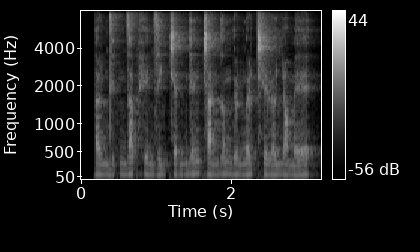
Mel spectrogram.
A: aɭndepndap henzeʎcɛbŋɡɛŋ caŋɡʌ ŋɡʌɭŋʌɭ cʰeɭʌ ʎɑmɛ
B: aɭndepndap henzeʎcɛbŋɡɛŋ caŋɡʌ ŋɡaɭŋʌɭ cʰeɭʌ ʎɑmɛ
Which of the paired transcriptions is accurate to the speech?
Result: A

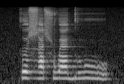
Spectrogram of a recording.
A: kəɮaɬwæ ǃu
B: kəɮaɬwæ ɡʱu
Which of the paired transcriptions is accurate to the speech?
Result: B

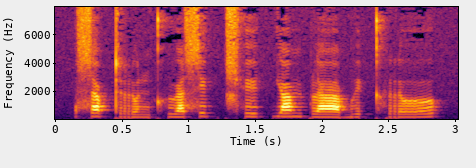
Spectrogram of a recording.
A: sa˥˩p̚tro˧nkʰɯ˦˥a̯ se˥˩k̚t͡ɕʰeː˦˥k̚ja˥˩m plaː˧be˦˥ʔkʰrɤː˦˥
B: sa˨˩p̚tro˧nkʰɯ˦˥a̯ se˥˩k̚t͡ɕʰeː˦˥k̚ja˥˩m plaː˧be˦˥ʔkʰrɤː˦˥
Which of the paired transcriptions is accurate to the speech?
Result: A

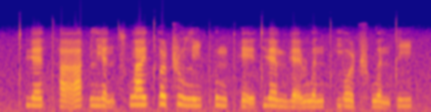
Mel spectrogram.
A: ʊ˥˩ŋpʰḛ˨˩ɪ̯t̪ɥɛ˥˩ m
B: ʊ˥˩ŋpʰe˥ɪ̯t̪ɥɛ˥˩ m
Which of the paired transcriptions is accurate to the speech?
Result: A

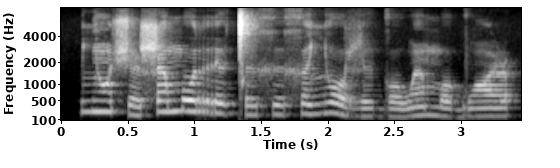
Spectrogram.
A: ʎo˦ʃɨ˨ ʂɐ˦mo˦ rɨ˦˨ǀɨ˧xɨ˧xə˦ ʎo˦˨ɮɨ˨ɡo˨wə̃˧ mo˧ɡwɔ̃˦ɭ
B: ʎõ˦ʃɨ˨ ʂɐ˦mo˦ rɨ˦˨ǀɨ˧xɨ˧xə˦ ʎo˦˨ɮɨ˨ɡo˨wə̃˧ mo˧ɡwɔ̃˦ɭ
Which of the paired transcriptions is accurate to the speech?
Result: B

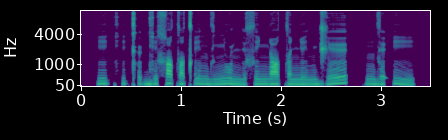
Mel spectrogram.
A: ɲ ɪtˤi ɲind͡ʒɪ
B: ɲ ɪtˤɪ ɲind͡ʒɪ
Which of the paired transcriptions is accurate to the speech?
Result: B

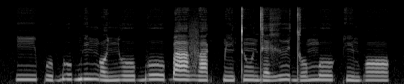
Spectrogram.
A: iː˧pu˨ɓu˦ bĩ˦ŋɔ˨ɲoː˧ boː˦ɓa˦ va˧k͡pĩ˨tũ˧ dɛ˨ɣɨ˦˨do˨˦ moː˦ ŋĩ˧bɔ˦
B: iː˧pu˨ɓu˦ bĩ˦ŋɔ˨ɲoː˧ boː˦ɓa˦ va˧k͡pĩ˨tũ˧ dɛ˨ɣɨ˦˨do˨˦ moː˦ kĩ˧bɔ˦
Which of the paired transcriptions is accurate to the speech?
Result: B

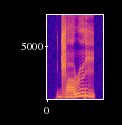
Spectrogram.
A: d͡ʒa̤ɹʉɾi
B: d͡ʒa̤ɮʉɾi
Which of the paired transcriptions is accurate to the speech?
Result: A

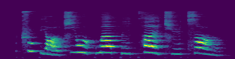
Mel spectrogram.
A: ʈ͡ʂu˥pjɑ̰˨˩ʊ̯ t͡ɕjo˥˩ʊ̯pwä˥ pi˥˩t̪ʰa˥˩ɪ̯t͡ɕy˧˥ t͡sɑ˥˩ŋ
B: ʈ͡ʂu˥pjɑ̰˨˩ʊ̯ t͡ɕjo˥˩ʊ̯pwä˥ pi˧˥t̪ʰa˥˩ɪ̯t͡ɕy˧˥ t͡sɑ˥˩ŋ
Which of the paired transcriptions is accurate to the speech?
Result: B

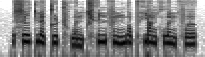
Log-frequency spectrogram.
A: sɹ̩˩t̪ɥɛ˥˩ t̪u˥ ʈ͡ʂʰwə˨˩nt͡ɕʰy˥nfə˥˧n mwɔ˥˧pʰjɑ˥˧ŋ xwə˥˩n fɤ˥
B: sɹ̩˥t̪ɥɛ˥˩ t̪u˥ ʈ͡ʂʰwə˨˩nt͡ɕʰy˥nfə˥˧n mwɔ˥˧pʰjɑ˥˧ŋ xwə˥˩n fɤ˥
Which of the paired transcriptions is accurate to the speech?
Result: B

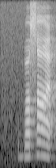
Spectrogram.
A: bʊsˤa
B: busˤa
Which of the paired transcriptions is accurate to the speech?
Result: A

